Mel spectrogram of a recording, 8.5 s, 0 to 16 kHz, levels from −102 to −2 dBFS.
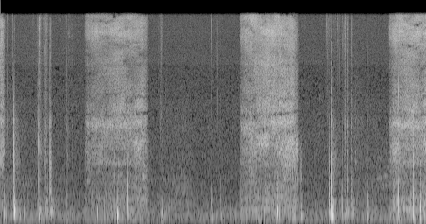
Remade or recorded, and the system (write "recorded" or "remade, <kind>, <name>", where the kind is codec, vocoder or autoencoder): remade, vocoder, BigVGAN v2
